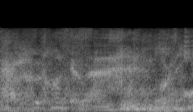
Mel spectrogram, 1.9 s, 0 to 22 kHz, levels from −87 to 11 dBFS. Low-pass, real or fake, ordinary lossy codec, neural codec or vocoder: none; fake; none; codec, 16 kHz, 2 kbps, X-Codec, HuBERT features, trained on LibriSpeech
